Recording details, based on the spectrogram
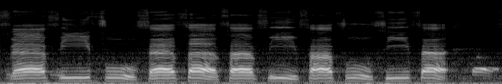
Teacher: নিচের ঠোটের পেট লাগবে উপরে দুই দাঁতের আগা লাগবে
